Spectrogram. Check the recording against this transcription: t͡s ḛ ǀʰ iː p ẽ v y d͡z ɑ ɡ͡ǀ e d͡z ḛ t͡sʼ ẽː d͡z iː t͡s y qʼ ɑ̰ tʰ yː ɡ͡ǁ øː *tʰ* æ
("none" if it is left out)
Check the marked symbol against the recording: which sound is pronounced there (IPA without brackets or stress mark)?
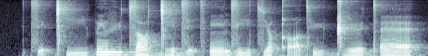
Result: tʼ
